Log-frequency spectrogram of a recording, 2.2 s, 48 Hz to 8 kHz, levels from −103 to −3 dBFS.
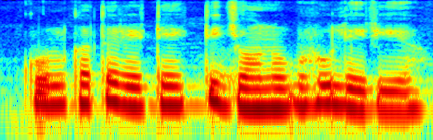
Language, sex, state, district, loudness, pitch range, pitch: Bengali, male, West Bengal, Kolkata, -12 LUFS, 155-180 Hz, 170 Hz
